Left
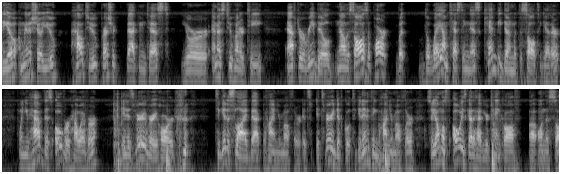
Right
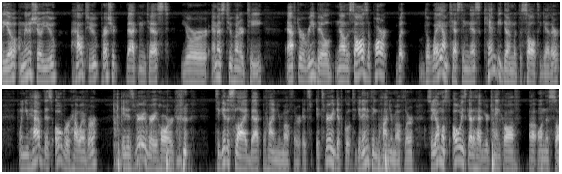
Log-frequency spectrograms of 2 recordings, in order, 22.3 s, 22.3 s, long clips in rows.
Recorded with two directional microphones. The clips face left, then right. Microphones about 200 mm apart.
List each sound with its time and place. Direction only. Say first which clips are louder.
0.0 s speech: right 4 dB; 30° right (ahead or behind)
